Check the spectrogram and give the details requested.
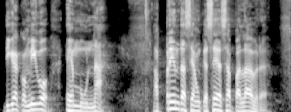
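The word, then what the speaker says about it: אמונה: Amén tiene la misma raíz hebrea de una palabra que se pronuncia emuná. Diga conmigo emuná.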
